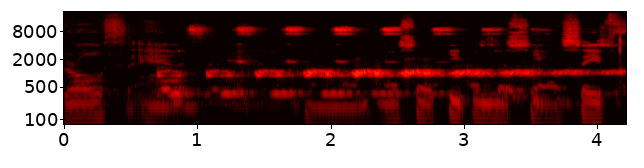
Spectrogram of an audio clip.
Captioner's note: voice echoing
